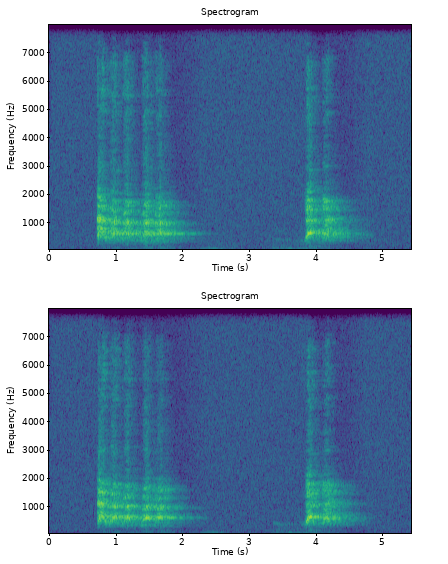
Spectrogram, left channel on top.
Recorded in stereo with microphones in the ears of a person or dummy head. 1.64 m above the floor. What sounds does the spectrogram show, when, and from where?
0.7 s a dog barking: 70° left (ahead or behind), 4.5 m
